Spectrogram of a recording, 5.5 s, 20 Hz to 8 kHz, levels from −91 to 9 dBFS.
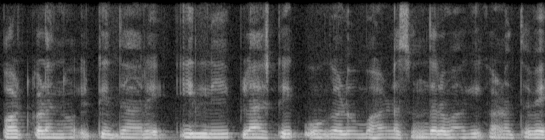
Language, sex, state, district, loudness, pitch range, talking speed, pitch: Kannada, female, Karnataka, Dakshina Kannada, -16 LUFS, 185-195 Hz, 100 wpm, 190 Hz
